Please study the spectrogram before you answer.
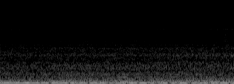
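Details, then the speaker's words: Vehicle at Copart auction, 27,000 miles, AC on and blowing very cold: low steady idle rumble, even smooth tick-over with no knocks or stumbles; sounds good and smooth. "cold cold AC very cold rev here see how it sounds good idling very smooth"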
